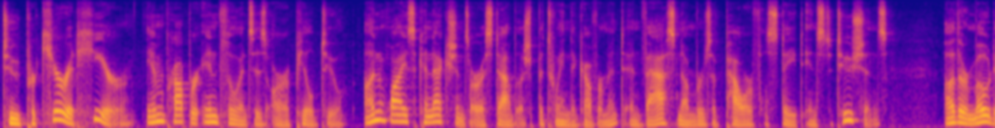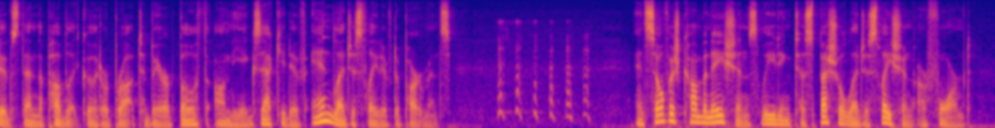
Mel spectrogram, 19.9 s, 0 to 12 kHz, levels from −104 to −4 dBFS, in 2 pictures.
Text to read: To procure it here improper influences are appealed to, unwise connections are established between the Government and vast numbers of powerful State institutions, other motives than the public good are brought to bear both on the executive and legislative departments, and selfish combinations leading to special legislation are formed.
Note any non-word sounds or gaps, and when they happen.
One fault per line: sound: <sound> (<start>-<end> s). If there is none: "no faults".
sound: laugh (14.9-15.9 s)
